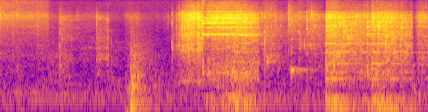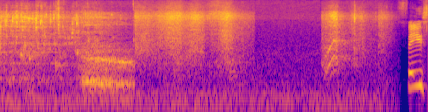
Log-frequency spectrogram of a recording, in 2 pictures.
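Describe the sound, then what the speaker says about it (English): Water splashes as a face is dipped into Saratoga water at a sink, a few rough bursts of sloshing and dripping up close, with quieter handling noise between them. "Face dip with his Saratoga water"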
